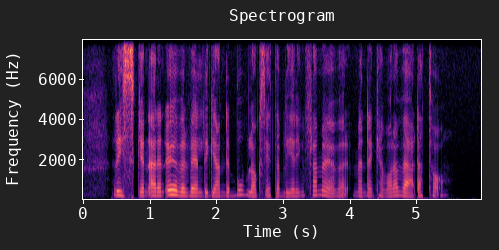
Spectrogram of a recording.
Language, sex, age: Swedish, female, 40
